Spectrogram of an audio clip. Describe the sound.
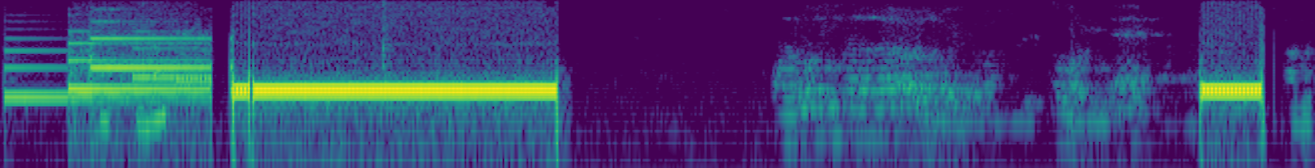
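A telephone ringback tone on a business call being put through: a brief cluster of electronic tones, then a long steady single-pitched tone, a muffled voice, and finally a short burst of the same tone.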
